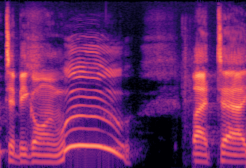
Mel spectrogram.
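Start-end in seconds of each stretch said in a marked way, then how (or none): 0.6-1.3 very high shrill whoo; train whistle woo. Pretend. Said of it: "Do a train noise".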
